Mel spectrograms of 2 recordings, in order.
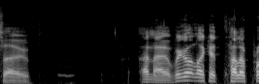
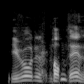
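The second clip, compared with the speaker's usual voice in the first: laughing through the words; 7 semitones higher than usual. Real, not acted. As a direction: giggle while saying it, higher. Repeats greeting laughing.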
